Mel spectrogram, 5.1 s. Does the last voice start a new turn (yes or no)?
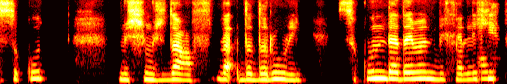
no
